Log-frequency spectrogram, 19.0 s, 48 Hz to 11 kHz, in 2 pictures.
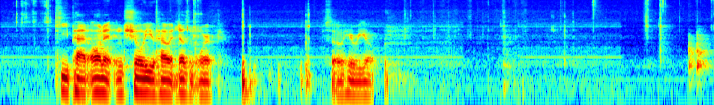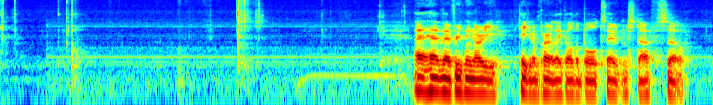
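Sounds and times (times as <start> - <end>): faint steady hum: 0.0 - 19.0.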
